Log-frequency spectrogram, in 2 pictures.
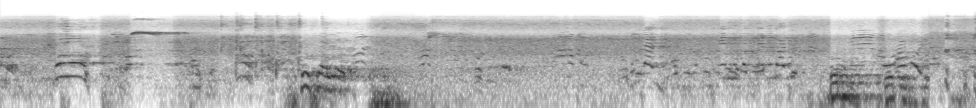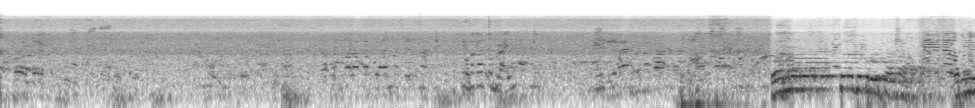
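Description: Young men shout and call out to each other nearby.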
